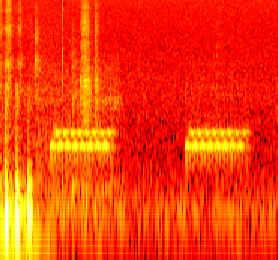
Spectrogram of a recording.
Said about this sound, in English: Sorry, I have a phone call coming in.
